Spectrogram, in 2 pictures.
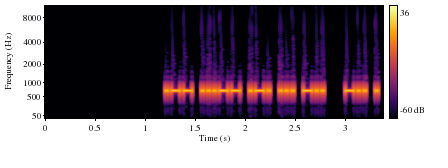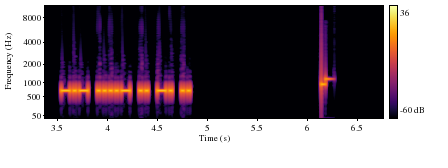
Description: Morse code, heard as a keyed tone, about 40 wpm, 700 Hz. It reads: W3RSD DE K4INI
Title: USA Callsign DE Callsign - 5 Characters - 40wpm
